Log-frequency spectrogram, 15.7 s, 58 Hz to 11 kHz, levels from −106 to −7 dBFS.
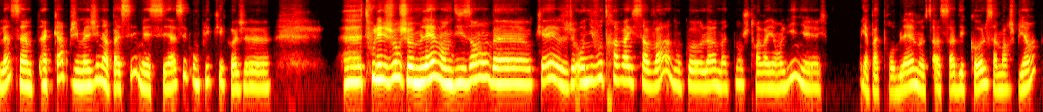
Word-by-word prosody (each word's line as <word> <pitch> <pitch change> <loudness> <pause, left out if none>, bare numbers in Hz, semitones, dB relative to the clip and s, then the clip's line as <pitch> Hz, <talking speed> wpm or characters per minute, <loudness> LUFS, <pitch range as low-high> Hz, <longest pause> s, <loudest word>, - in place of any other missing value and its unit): là 205 +7 0
c'est 220 -10 -2
un 195 -1 +3
p 185 - -23
un 215 +1 +1
cap 275 +9 -5
j'imagine 205 +4 0
à 220 - +2
passer, 185 - -3
mais 180 -5 -1
c'est 180 +3 -6
assez 220 +11 -5
compliqué 240 -2 -7
quoi, 175 -4 -2
je 185 0 -5 1.2
Heu, 240 +1 +3
tous 265 +4 +2
les 270 -1 +8
jours, 285 +4 +4
je 260 -2 +2
me 235 -1 +9
lève 290 +5 +8
en 240 - +5
me 220 - +6
disant: 255 +7 +2
«Bah 225 -2 +3
OK, 220 +2 -13
heu, 245 -4 +1
je» 220 +4 -1
au 235 - +1
niveau 255 +4 0
travail 255 -3 -2
ça 230 -2 -2
va, 205 +2 -4
donc 205 -6 -7
heu, 195 -1 -1
là 205 +2 -2
maintenant 200 +3 -8
je 220 - -16
travaille 185 0 -5
en 185 0 -6
ligne 265 +7 -5
et 185 -2 -7
c - - -28 0.5
il - - -12
y - - -3
a - - -9
pas 150 - -7
de - - -34
problème, 165 +6 -3
heu, 170 - -4
ça 160 +2 -9
ça 170 0 -7
décolle, 180 +4 -3
ça 185 -6 -8
marche 170 0 -10
bien. 185 - -4
215 Hz, 220 wpm, -21 LUFS, 185-245 Hz, 1.2 s, me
